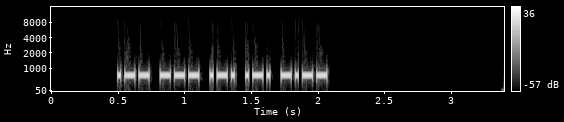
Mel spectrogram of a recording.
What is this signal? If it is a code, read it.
Morse code, heard as a keyed tone, about 44 wpm, 700 Hz. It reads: WORRY
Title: Five Letter Words - 45wpm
